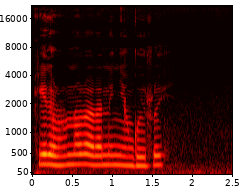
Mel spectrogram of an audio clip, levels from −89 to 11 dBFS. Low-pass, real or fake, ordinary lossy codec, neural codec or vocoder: none; real; none; none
